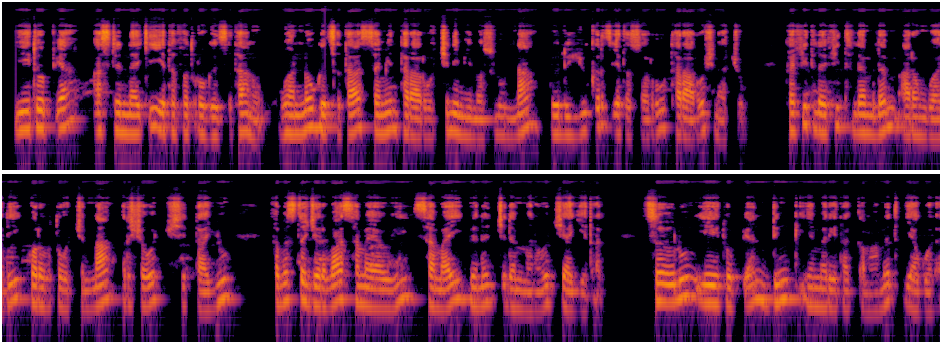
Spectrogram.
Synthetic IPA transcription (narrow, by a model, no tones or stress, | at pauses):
jɛit̪jo̞pʼjaasd̪ənːakʲʼejɛt̪ʰəfət̪ʼɾoɡəsʼɨt̪ʰanəwːanːawɡəsʼɨt̪ʰasəme̞nt̪ʰəɾaɾo̞t͡ʃːɪnjɛmːiməsluɨnːab̥əlɨjːukʼɨɾsʼjɛt̪ʰəsərːut̪ʰəɾaɾo̞t͡ʃːnat͡ʃːɛw | kʰəfit̪ləfit̪ləmləma̰ɾəŋɡʷad̪ekʰoɾəβt̪ʰawo̞t͡ʃːɨnːaɨɾʃawot͡ʃːsit̪ʰːajːu | kʰəbəzt̪ʰəd͡ʒəɾβasəmajawisəmajbənət͡ʃʼːd̪əmːənəwot͡ʃːjajɛt̪ʰʼal | sɨʔɨlujɛit̪ʰjo̞pʼjand̪ɨŋkʼjɛməɾe̞t̪ʰakʼːəmamət̪ʼjaɡola̰l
